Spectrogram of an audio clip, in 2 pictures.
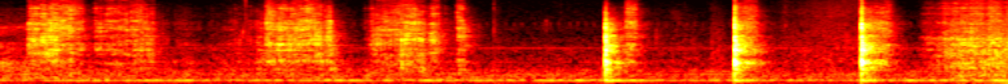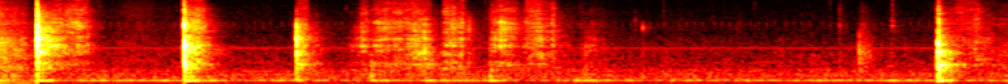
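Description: A utensil scrapes and clinks against a bowl, stirring potato pancake batter with eggs in irregular strokes, with a low steady hum in the background; no talking.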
